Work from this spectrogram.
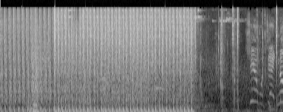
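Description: Sustained rapid automatic gunfire in a video game, loud and dense for several seconds, then cutting off to scattered quieter shots and game sounds.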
